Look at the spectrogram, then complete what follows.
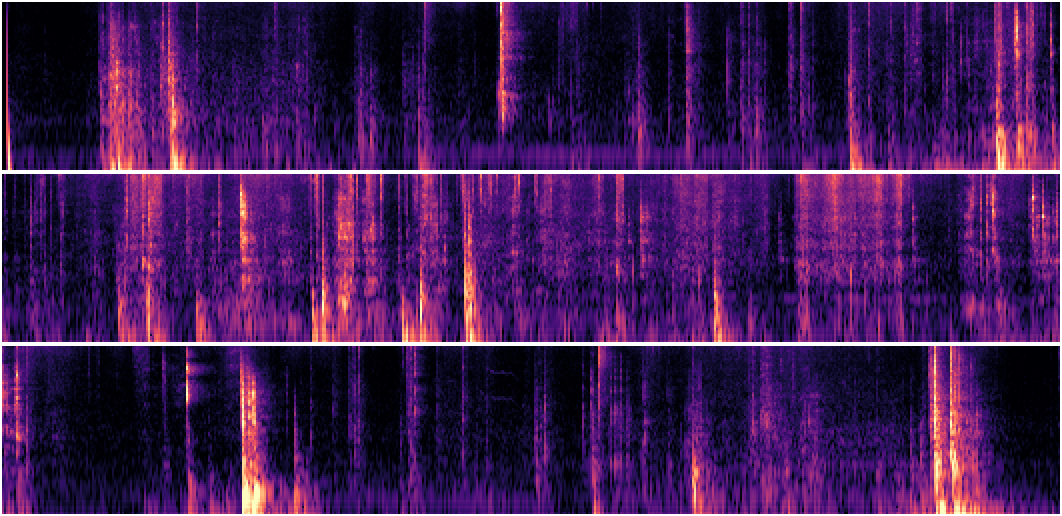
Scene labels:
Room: bedroom; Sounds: door (more than once), light switch, footsteps, wardrobe or drawer (more than once)

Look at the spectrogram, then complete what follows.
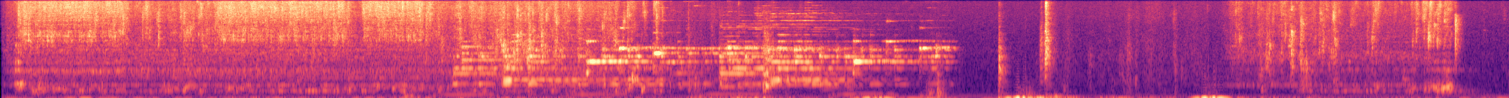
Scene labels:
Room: bathroom; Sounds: running water, phone ringing

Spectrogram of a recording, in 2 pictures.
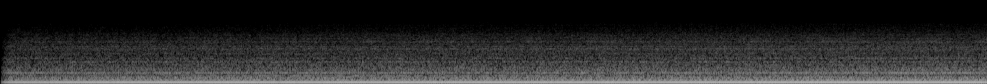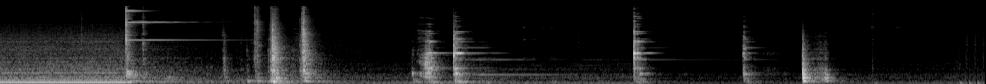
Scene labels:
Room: kitchen; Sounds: microwave, cutlery and dishes

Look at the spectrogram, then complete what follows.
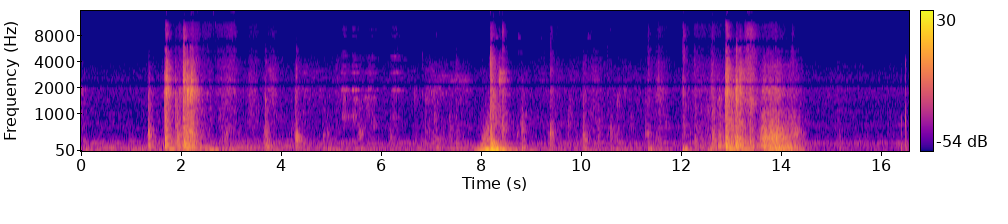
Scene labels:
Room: bedroom; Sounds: footsteps, cutlery and dishes, door

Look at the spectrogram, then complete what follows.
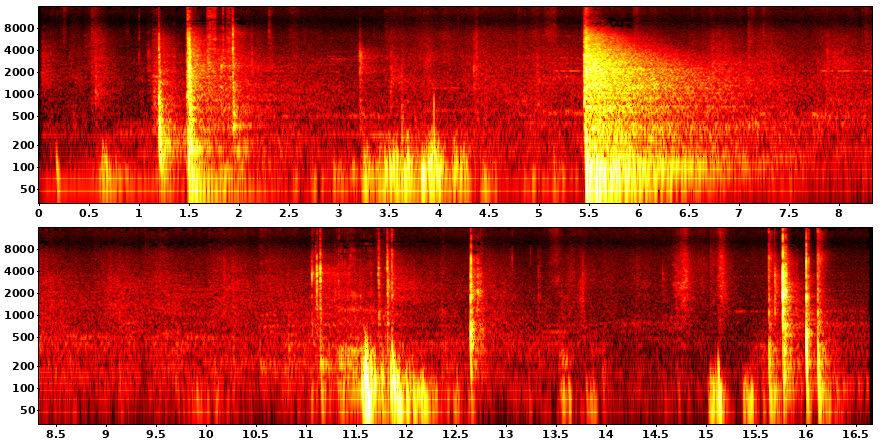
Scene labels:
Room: kitchen, hallway, bedroom; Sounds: door (more than once), footsteps, wardrobe or drawer

